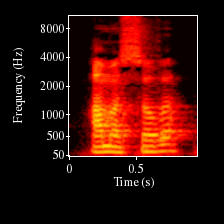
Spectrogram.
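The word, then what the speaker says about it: Amasova: How do you pronounce her name? Amosova. – Uh-huh.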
